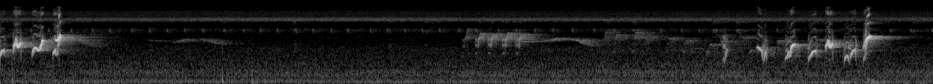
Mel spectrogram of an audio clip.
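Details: Red-whiskered bulbul kept as a cage bird, delivering new song phrases: a loud opening cluster of sharp warbled notes, soft whistles in between, then a fast series of about six bright chirps near the end.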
